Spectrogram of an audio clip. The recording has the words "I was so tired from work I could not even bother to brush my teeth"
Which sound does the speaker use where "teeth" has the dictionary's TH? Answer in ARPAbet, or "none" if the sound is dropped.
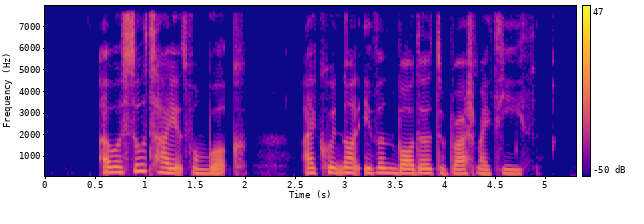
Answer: TH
